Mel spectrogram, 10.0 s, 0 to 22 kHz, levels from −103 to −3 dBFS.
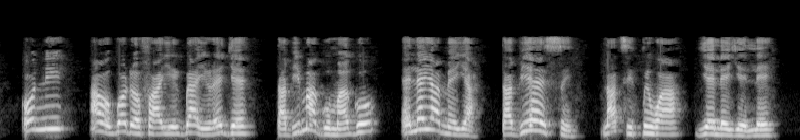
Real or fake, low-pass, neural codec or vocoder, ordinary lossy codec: real; 7.2 kHz; none; MP3, 48 kbps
